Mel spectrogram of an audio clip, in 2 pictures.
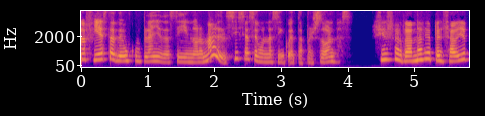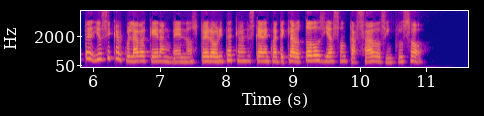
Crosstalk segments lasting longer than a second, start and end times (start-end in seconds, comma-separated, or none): none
